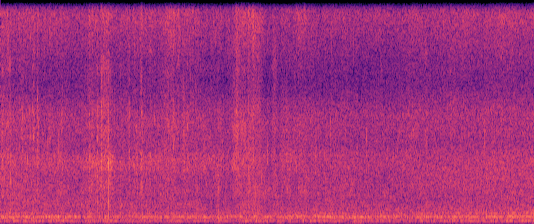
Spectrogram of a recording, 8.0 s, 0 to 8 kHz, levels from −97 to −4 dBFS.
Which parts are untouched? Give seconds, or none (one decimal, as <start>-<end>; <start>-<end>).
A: 0.0-3.0; 4.7-8.0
